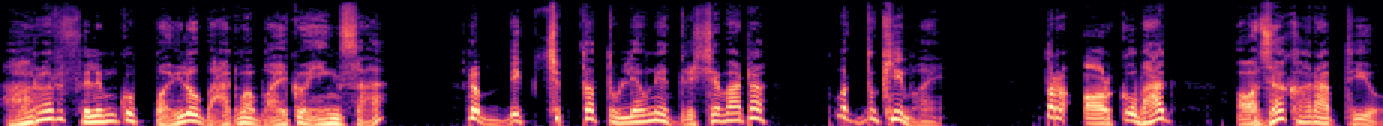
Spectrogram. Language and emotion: Nepali, disgusted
